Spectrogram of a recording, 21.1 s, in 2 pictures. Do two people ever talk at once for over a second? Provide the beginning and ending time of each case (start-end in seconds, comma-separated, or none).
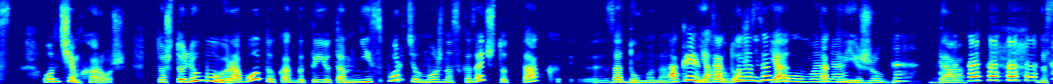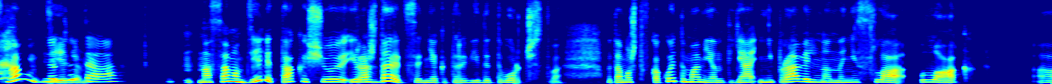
6.7-8.5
